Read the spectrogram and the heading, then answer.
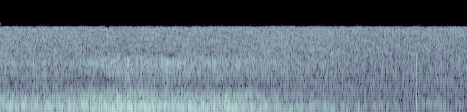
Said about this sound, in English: Hey, here comes the train.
